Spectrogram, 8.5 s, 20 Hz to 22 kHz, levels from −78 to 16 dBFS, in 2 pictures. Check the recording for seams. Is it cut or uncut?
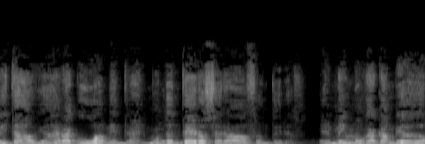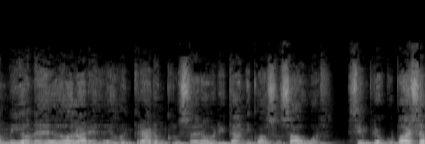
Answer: uncut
